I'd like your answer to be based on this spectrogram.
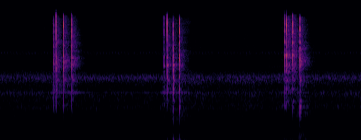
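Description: Long painted nails tap and scratch the face of a large, flat, solid bamboo cutting board shaped like Michigan. Three short bursts of quick, bright clicking taps stand out over a steady low hiss, each dying away almost at once.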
